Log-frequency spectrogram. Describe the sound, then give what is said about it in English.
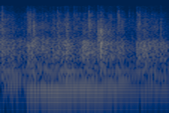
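A church audience applauding during a morning service at One Heart church, a soft, steady patter of many hands clapping together for under two seconds, with a low electrical hum running underneath and no one speaking. “A round of applause for Tracy, our sound tech today.”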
